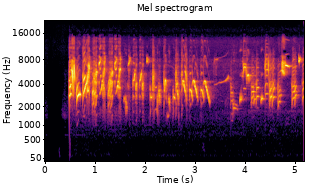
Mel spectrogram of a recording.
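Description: A Bobolink pours out a fast, bubbling jumble of high metallic notes, tumbling up and down with tinny, twanging whistles for about five seconds.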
